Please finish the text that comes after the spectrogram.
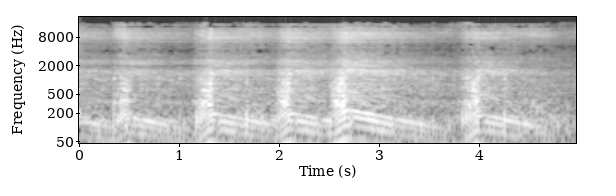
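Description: A KTM Duke 250 motorcycle engine revs in several short bursts over a steady idle, each blip rising and falling, close and fairly loud.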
